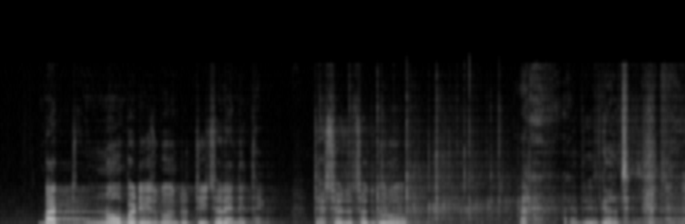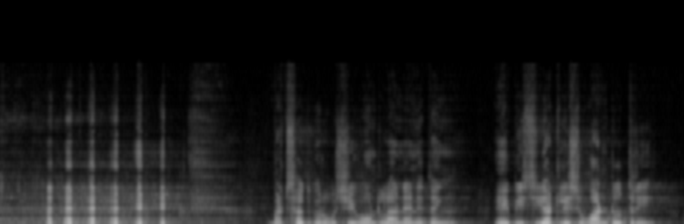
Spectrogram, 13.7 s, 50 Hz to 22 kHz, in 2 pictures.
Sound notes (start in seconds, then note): 6.4 laughter; 6.4 laughs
